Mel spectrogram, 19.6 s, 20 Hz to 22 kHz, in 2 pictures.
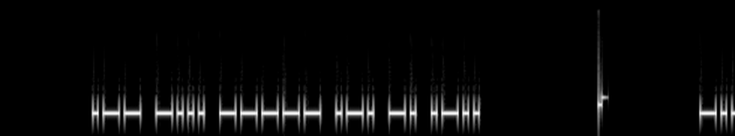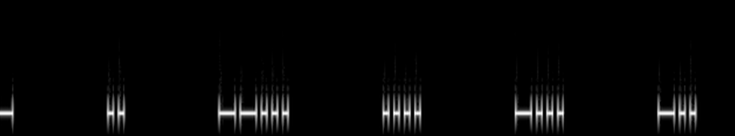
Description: Morse code, heard as a keyed tone, about 17 wpm, spaced as for 9 wpm, 700 Hz. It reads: WB0RNL KI7HBD
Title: USA Call Signs - 6 Characters - 6x Character Spacing - 17wpm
